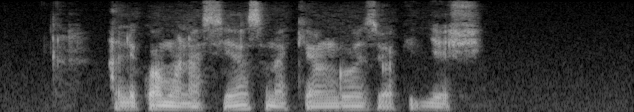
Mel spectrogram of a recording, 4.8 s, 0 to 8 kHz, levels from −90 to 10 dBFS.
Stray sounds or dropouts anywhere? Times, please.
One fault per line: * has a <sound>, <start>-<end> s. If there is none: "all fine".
all fine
